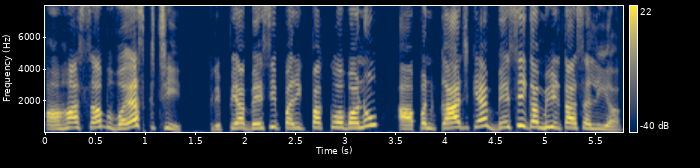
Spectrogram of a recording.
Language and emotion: Maithili, angry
